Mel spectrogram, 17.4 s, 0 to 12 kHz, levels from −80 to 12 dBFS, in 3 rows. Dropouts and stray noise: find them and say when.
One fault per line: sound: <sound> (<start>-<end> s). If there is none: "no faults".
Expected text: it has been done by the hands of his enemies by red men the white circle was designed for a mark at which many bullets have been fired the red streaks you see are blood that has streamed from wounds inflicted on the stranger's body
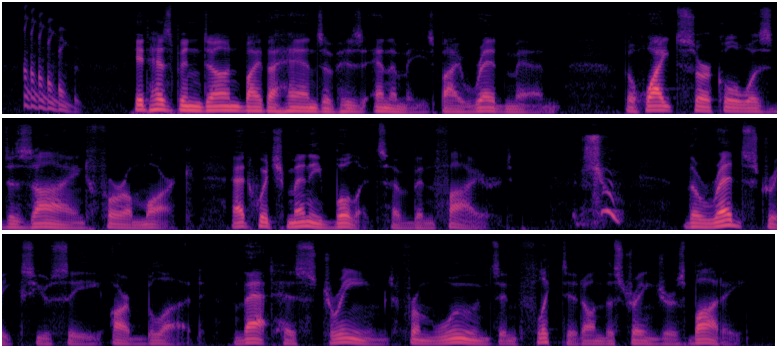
sound: chirp (0.2-0.6 s)
sound: sneeze (10.1-10.5 s)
